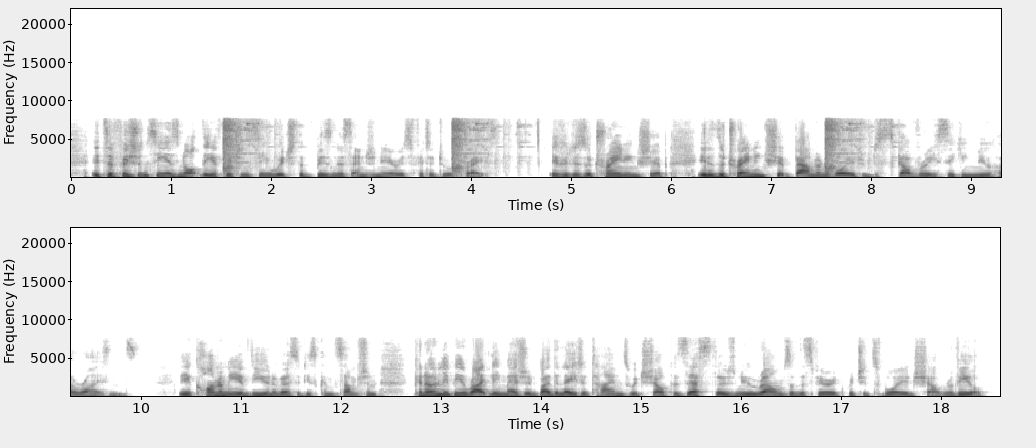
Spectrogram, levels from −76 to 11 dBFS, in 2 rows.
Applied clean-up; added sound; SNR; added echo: none; Shatter; 14 dB; none.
